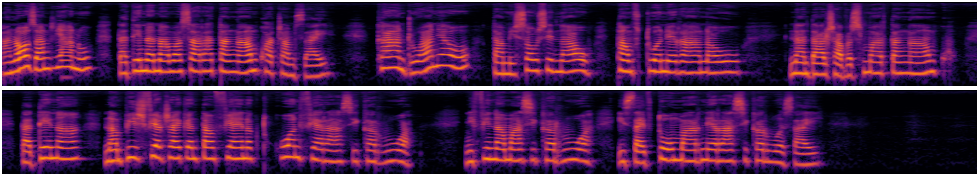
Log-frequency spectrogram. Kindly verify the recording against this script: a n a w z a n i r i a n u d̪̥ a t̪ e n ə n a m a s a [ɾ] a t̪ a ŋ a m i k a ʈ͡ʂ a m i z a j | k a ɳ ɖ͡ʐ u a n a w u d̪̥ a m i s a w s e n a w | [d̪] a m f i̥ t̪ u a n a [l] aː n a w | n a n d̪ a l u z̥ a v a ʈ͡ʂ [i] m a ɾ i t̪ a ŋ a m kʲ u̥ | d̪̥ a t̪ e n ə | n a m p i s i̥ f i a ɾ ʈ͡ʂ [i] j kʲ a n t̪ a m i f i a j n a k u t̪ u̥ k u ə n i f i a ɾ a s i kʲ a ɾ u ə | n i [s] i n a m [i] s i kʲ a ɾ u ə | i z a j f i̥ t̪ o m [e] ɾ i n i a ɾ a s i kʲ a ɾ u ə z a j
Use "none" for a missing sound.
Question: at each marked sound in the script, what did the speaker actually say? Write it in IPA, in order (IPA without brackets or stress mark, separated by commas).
ɾ, t̪, ɾ, i, a, f, a, a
